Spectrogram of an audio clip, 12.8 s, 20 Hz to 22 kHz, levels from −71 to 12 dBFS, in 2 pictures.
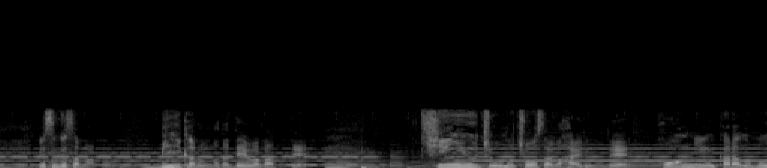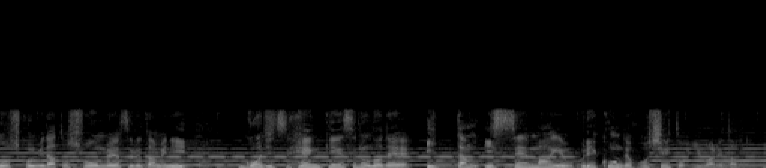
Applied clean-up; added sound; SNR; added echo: none; Wind instrument, woodwind instrument; 11 dB; none.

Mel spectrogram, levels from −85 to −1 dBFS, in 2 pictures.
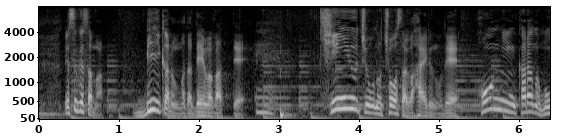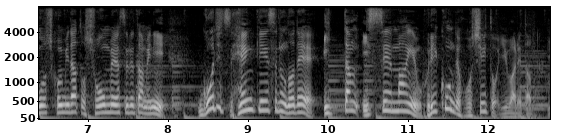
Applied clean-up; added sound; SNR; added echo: none; none; none; none.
